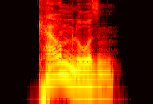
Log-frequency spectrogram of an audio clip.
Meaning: inflection of kernlos: 1. strong genitive masculine/neuter singular 2. weak/mixed genitive/dative all-gender singular 3. strong/weak/mixed accusative masculine singular 4. strong dative plural
- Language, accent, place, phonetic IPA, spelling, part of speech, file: German, Germany, Berlin, [ˈkɛʁnloːzn̩], kernlosen, adjective, De-kernlosen.ogg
